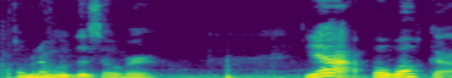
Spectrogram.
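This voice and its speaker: A woman talks with a fairly high pitch. Her pitch varies in an ordinary way over noticeable background noise. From Canada. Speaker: livestreamer crafting. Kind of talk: casual livestream chat while crocheting. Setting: live stream with chat.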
